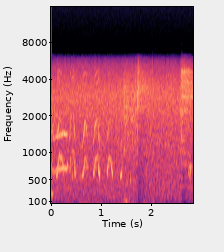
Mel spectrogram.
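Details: Grand Basset Griffon Vendéen puppies of the B litter, outside for the first time on 23 June 2009, give a quick run of high, arching yips that rise and fall, followed by quieter rustling.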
